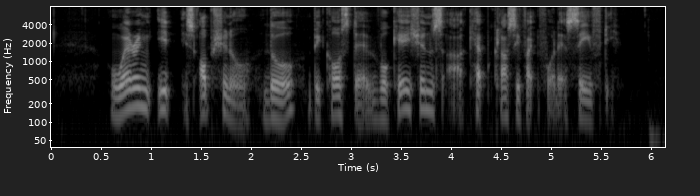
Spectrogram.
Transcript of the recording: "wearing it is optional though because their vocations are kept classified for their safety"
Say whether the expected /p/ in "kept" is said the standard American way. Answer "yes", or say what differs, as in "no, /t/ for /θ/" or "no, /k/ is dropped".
yes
